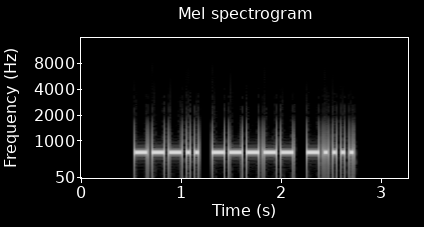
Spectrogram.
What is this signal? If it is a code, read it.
Morse code, heard as a keyed tone, about 28 wpm, 700 Hz. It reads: 806
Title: Numbers - 3-Digit 28wpm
